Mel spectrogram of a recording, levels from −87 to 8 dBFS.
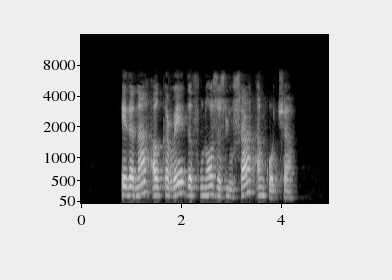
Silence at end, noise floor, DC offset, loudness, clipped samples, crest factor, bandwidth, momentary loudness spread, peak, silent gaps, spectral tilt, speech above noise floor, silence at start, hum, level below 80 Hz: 0.7 s; -81 dBFS; under 0.1%; -18 LUFS; under 0.1%; 18 dB; 7.2 kHz; 8 LU; -2 dBFS; none; -4.5 dB/octave; 64 dB; 0.8 s; none; -62 dBFS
